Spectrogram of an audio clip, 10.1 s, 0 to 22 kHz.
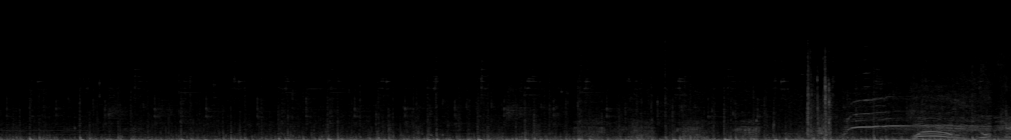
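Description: Horses clip-clop along a trail in the Western video game Red Dead Redemption 2, hooves thudding steadily under game ambience, then a horse gives a loud, wavering neigh near the end; no talk is heard.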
